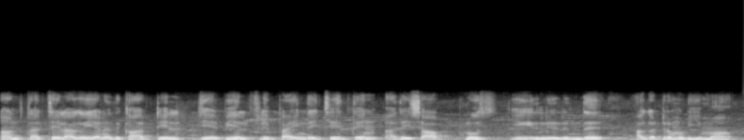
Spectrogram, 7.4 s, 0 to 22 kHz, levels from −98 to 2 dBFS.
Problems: constant background noise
